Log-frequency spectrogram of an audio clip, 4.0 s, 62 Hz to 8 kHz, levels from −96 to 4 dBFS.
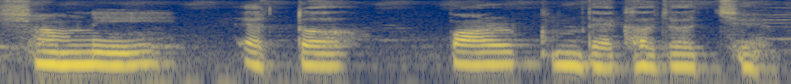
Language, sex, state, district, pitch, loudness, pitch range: Bengali, male, West Bengal, Cooch Behar, 185 Hz, -15 LUFS, 175-195 Hz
